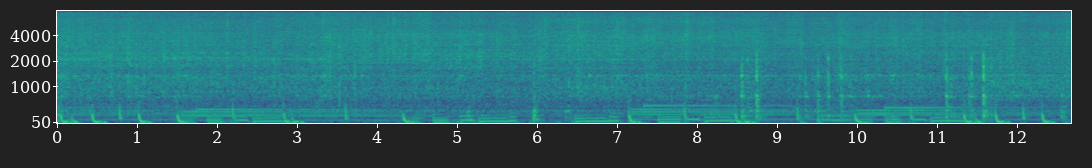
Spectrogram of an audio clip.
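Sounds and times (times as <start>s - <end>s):
faint music tones: 0.0s - 12.6s
ground meat sizzling while stir-fried in a pan for XO sauce noodles: 0.0s - 12.6s
scraping and stirring strokes in a pan: 3.2s - 12.6s.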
